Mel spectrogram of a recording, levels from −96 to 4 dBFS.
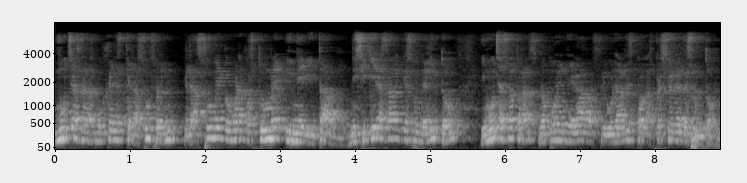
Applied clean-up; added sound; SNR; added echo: none; none; none; reverberation time 0.7 s.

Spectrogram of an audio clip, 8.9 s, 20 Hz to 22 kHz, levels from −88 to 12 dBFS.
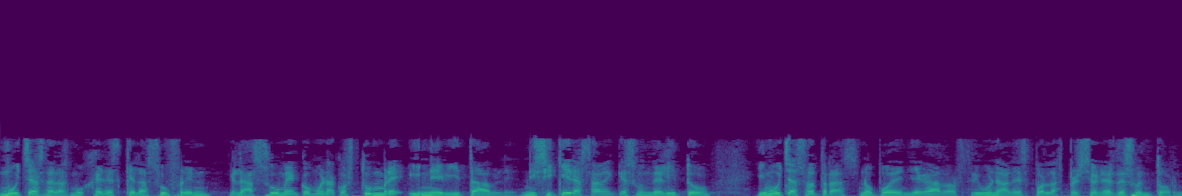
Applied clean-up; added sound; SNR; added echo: none; none; none; none.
